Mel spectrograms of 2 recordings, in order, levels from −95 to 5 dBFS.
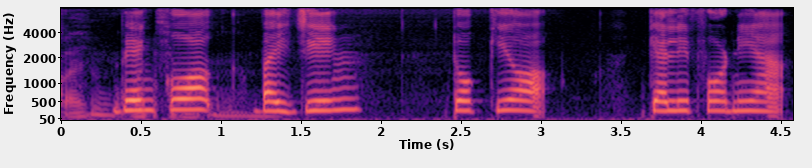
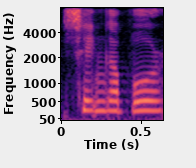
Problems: background conversations at intervals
